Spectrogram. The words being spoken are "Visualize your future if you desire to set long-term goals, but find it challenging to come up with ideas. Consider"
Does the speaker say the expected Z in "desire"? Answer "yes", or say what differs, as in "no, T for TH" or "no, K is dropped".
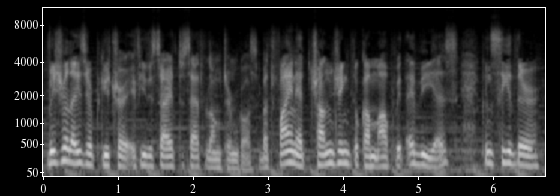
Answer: no, S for Z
